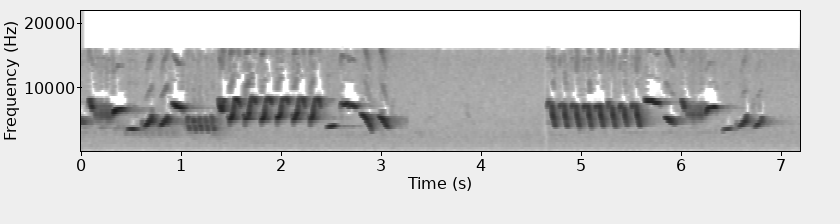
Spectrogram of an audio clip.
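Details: Eurasian wren singing, recorded at coordinates N49°52'51" E18°11'45": a loud, very high-pitched song of rapid tinkling notes and fast rattling trills lasting about three seconds, a short silent pause, then a second burst opening with a trill.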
